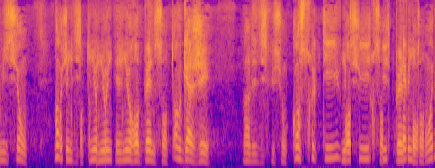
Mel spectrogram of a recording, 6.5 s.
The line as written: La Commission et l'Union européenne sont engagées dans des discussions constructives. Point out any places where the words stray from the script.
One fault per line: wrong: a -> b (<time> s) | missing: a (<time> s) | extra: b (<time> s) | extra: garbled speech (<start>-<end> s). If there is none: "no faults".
extra: garbled speech (0.8-1.7 s)
extra: garbled speech (5.1-6.5 s)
